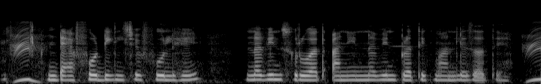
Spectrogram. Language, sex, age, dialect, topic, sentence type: Marathi, female, 25-30, Northern Konkan, agriculture, statement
